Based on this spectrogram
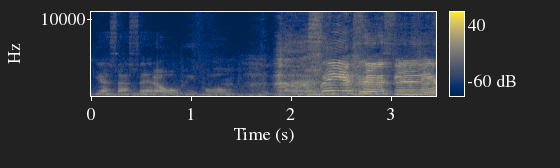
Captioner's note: laughter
